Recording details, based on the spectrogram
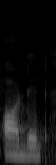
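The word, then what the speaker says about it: audit: easily पढ़ लेंगे कि शुरू में अगर ए यू आ रहा है तो यहां पर अ पढ़ रहे हैं हम इसको ठीक है फिर यह ड है डी बन गया ड का और फिर क्या है यह आई आई छोटी ई के रूप में हो गया और फिर क्या है ट ट के लिए टी लगा दिया यहां पर ये हो गया ऑडिट तो एक दो स्पेलिंग्स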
